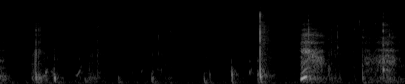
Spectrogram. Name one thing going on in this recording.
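A dog crunches a treat.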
